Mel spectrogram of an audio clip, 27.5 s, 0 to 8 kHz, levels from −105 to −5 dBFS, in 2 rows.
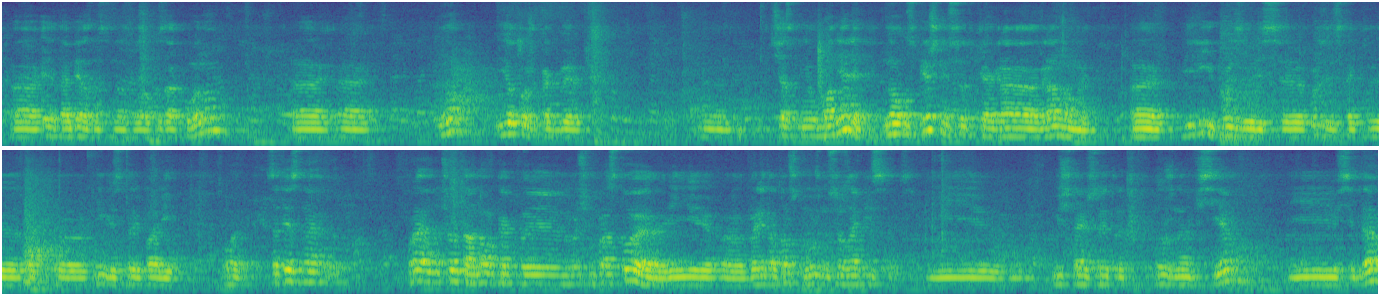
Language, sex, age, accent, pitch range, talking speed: Russian, male, 30-49, native, 125-155 Hz, 120 wpm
